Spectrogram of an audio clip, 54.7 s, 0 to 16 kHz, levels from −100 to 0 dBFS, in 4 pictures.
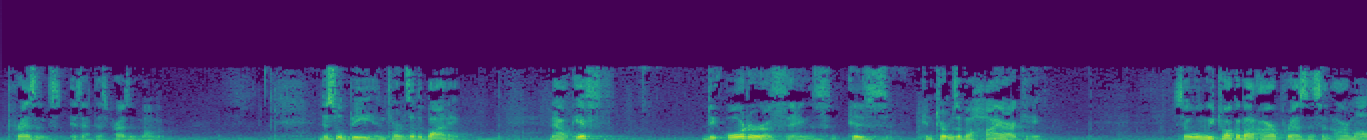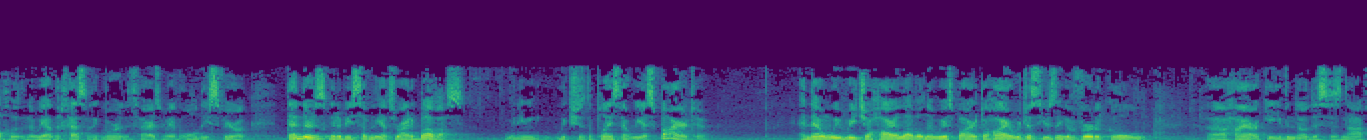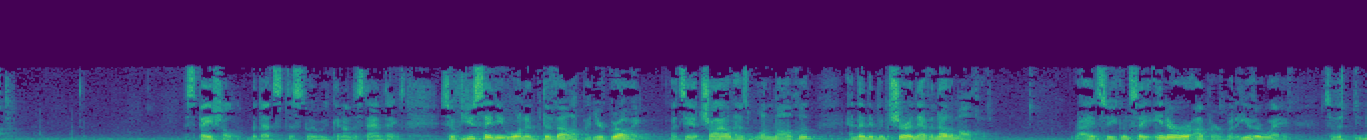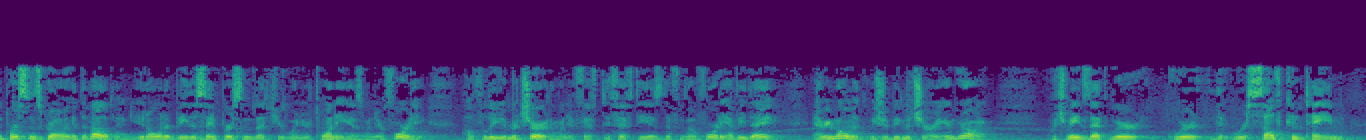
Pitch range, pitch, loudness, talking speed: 120-155 Hz, 140 Hz, -23 LUFS, 215 wpm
